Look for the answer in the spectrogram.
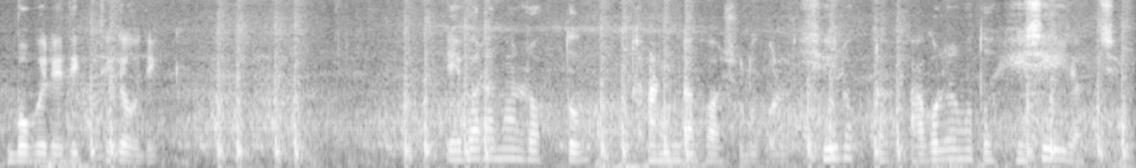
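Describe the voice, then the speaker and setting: A man narrating a scripted horror story in the first person, with a suspenseful, expressive, dramatic delivery. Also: medium pitch, moderate pace, long pauses, heavy background noise.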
